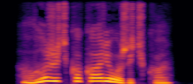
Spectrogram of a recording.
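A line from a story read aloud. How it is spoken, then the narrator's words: Muttered. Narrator (Russian): пробормотала я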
